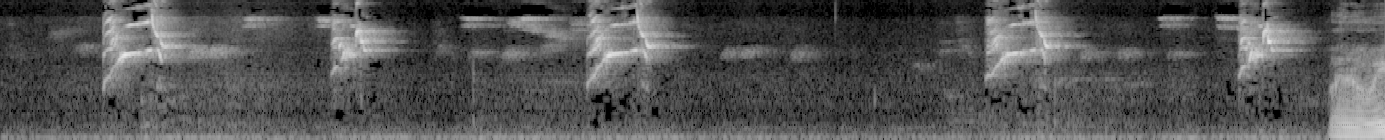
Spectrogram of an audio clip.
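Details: Goldfinch × canary hybrid (mixto), a cage bird, gives short sharp twittering chirps in separate bursts about every second, with quiet pauses and a faint low hum between, and a man's voice starting at the end.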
